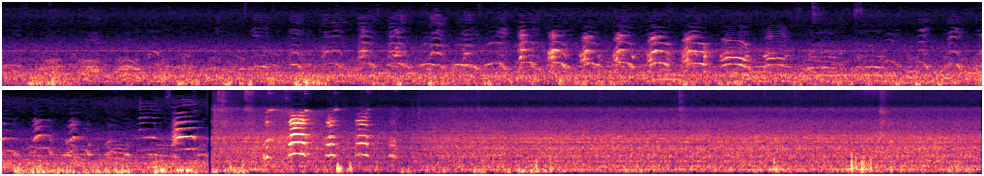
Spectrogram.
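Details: Home-bred heavy-bone German Shepherd puppies give a long run of small high whines and squeaks that thins out. Then a burst of broad hiss and louder knocks takes over.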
